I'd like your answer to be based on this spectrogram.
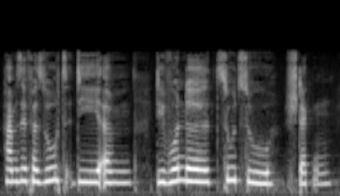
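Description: Female live interpreter at a church service, hesitant, restarts often, mid-pitched voice. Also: little pitch movement, takes it slowly, warm tone. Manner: hesitant, many fillers and restarts while searching for words.

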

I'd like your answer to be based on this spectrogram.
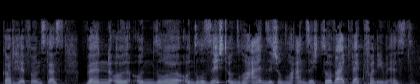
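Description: A woman's voice: mid-range voice, steady tone, a little slow, darkish tone. A woman interpreting a sermon live, hesitant, with frequent fillers and restarts as she searches for words.

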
